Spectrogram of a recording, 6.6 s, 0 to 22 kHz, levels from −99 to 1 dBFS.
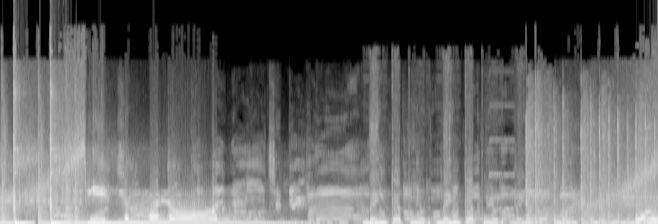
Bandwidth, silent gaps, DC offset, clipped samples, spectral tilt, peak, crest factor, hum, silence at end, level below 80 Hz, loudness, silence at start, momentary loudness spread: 19.5 kHz; none; under 0.1%; 0.2%; -5 dB/octave; 0 dBFS; 8 dB; none; 0 s; -12 dBFS; -10 LUFS; 0 s; 11 LU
